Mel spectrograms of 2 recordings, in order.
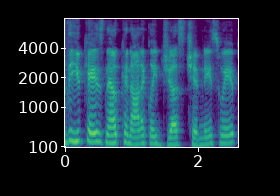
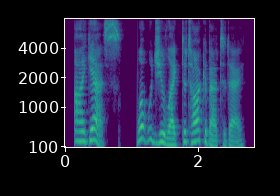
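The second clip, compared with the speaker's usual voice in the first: polite, helpful customer-service voice; 3 semitones higher, 8 dB quieter than usual. Trying out voices, settling on a customer service voice. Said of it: "Maybe customer service voice is more me".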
